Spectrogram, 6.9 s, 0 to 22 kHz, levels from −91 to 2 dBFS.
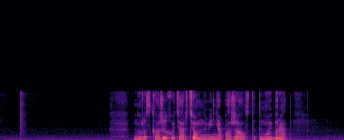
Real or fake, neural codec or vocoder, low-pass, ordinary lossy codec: real; none; none; none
